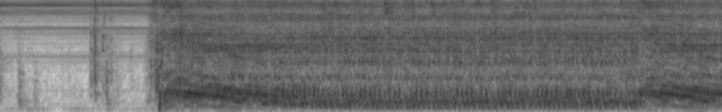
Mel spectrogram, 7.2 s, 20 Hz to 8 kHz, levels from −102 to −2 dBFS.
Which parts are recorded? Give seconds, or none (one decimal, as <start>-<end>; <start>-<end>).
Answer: 0.0-2.1; 4.1-5.7; 6.6-7.2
